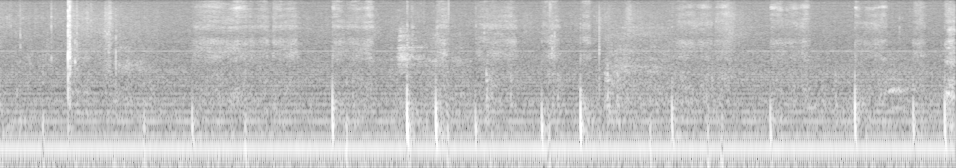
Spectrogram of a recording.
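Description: Marker pen writing on a large white drawing wall: faint scratchy strokes with small clicks as the tip meets and leaves the surface, over a steady low electrical hum.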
